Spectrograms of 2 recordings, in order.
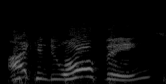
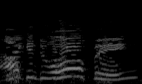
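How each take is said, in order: First: Declared catchphrase. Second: Slow, loud, emphatic declaration; louder, slow declaration with conviction; said like you mean it. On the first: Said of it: "we say this one all the time". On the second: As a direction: proclaim it with conviction. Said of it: "say it like you mean it". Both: Shown as a demonstration.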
